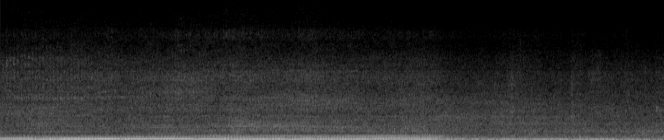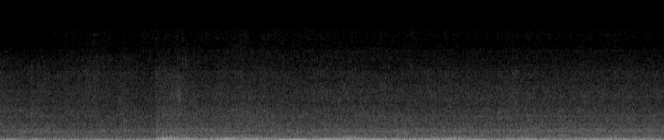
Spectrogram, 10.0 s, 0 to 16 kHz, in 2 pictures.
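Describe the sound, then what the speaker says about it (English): A carbureted 450 motorcycle engine warms up on a country backroad, a loud idling rumble that drops in pitch and level after a few seconds, then settles into a steady, lower running drone. "These are all carbureted bikes, of course, so he's just warming it up"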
